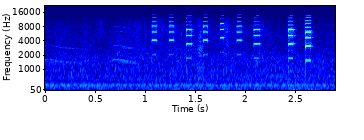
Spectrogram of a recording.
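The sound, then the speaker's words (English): A mobile phone ringtone of bright, repeated electronic bleeps in a quick melodic pattern, coming from a body in a car boot, starting partway in, muffled slightly over a steady low engine-like rumble. “The ringtone's coming from Lawrence's body in the boot.”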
